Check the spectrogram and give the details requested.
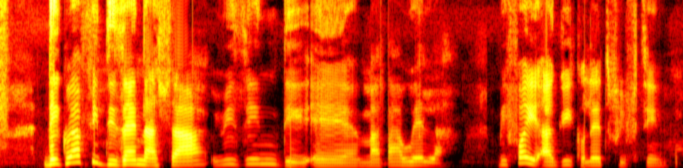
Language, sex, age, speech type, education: Nigerian Pidgin, female, 30-45, spontaneous, secondary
